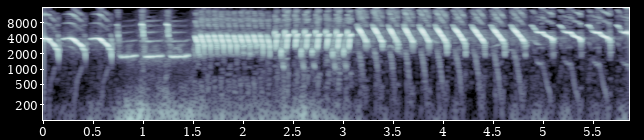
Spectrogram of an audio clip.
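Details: Atlantic canary song played to teach young birds and stimulate males to sing: a few high down-slurred whistles, a flat steady note, then a fast buzzy trill breaking into rapid repeated sweeping notes.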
